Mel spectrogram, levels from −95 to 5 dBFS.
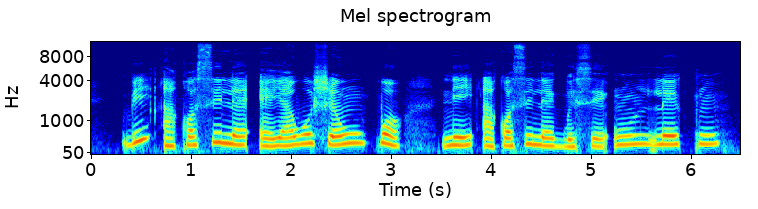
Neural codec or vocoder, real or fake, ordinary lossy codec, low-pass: none; real; none; none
